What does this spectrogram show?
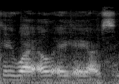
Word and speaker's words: Kyla Arce: Spell it. K-Y-L-A-A-R-C-E.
